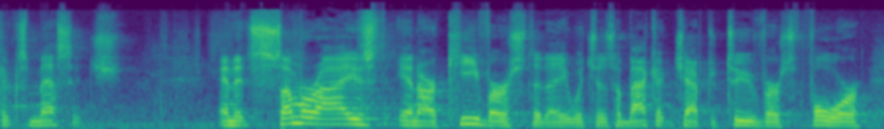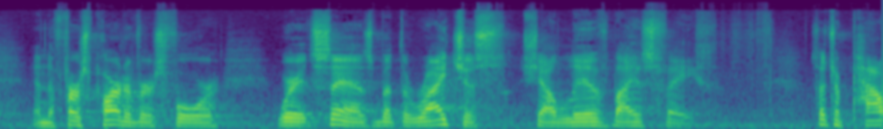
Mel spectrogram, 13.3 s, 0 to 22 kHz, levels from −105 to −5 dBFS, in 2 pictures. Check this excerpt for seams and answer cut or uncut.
uncut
